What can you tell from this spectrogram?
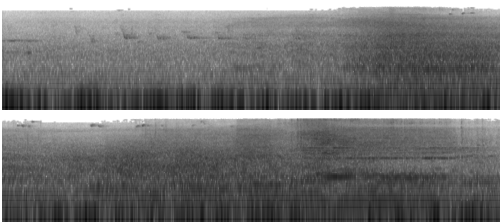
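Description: Road traffic on a city street: a vehicle passes close by, its sound swelling and then fading, and a second engine passes near the end.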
